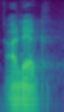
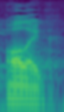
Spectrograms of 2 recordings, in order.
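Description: First: The first vowel sounds like an A. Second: The first vowel sounds like an O. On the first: This is how people back home say the name. "pronounce like a first O like A" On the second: This is how Americans say the name. "like all Americans, they calling me Oleg"

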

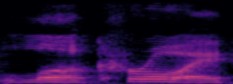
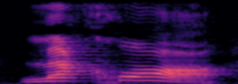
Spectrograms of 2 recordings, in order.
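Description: First: The name is said with an American pronunciation. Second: The name is said with a French pronunciation. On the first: The speaker calls it wrong. "this town in Minnesota says it this way. They say it LaCroix" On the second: The speaker calls it right. "it's a French word. It means the cross. They say it La Croix. That's how you say it"

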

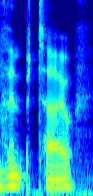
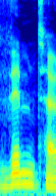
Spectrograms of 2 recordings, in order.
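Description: First: It is said with a p sound. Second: It is said without a p sound. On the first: The speaker calls it wrong. "I put a P in it a minute ago" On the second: The speaker calls it right. "It's Vimto"

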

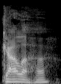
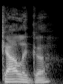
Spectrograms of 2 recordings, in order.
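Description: First: The middle g is not pronounced. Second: The middle consonant is a hard g. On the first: "If you're Irish, ... We don't do the G" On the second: "If you're Mancunian"

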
